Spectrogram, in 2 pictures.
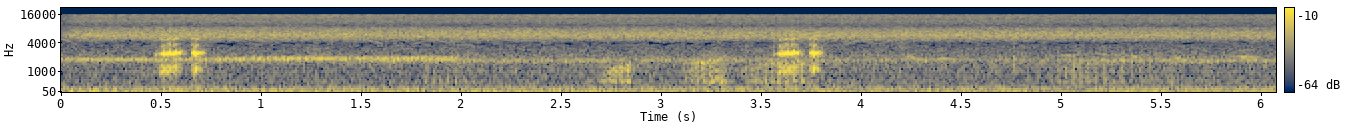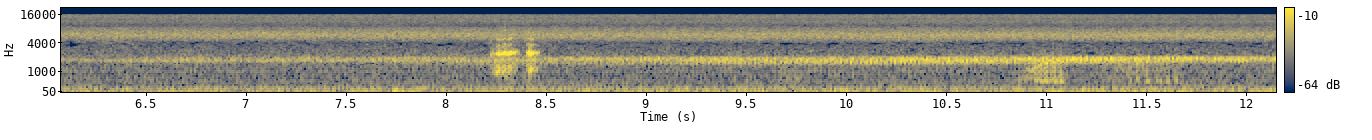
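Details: A swamp soundscape for a theatre production, with frog sounds mixed into swamp ambience: brief, sharp double croaks at irregular intervals over a continuous high insect hum and a steady mid-pitched whine.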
